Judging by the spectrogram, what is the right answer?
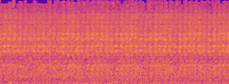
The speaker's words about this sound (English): I would like to clarify for the audience that he manipulated the fan to sound like that.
